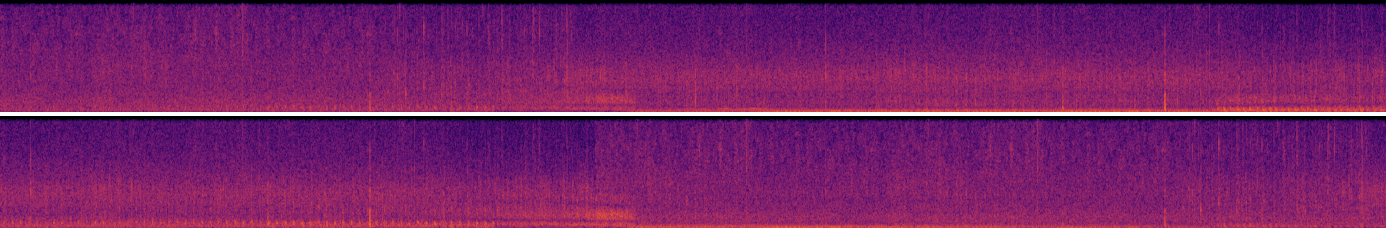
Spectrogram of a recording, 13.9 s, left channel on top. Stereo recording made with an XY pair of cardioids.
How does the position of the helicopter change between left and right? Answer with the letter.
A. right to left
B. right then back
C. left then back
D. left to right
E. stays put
A.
